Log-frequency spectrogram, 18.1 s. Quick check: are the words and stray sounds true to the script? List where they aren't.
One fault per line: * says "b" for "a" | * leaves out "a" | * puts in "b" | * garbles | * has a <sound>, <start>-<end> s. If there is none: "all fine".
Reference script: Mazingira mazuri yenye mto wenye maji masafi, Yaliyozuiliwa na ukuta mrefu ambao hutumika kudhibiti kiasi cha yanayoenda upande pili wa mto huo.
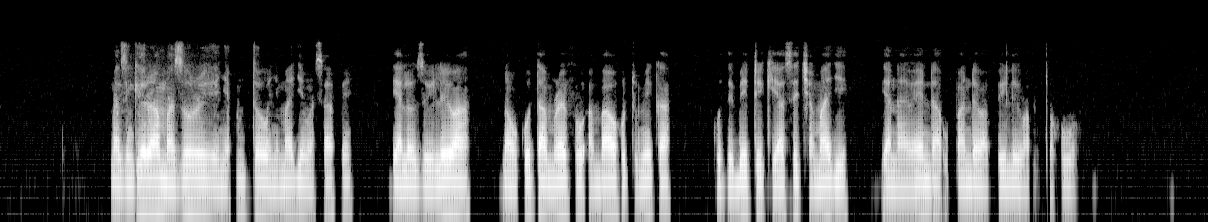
* puts in "maji"
* puts in "wa"
* has a dropout, 15.7-15.7 s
